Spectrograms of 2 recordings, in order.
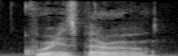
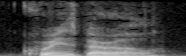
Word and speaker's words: Greensboro: Movement educational institutions and cultural events generally is pronounced green Sparrow green Sparrow or even qu BR qu br but locally it's sometimes pronounced green Barrel greens Barrel CR barel all right if you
